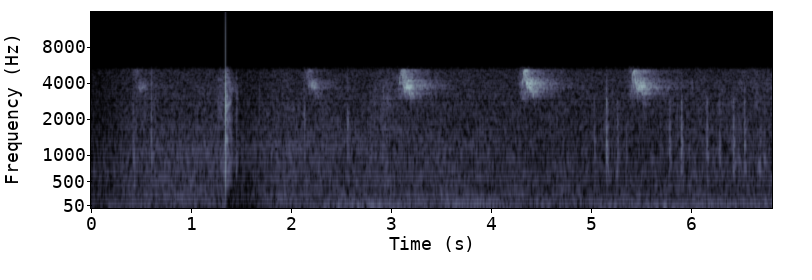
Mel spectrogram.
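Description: Short high bird chirps, four of them about a second apart, with a single sharp click about a second in and a few light ticks near the end.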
